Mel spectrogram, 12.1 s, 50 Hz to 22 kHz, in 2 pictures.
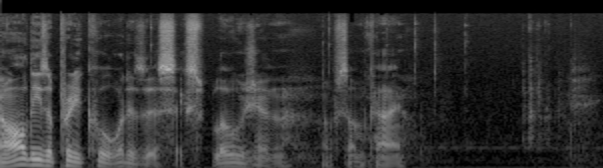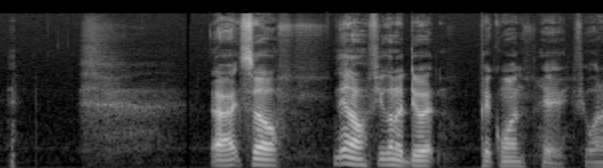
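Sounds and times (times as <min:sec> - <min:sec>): faint room hum: 0:00.0 - 0:12.0
computer clicks: 0:04.1 - 0:05.6.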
